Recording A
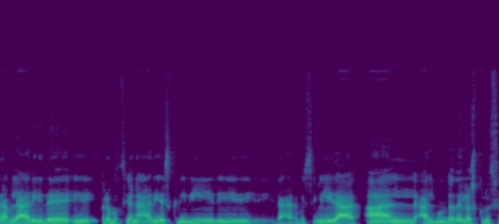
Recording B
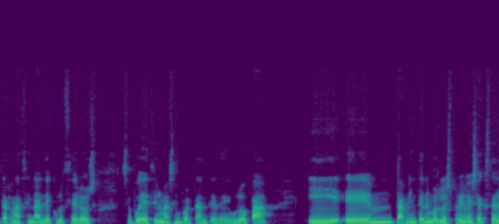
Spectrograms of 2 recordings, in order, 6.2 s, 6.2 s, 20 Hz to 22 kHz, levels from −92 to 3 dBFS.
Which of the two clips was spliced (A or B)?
A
